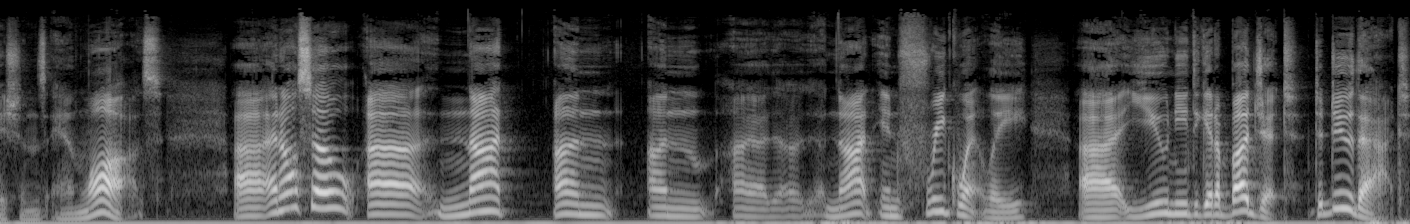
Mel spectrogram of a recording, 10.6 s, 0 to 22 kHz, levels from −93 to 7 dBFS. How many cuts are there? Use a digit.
0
